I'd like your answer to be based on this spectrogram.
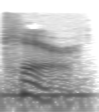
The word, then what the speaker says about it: Cahir: It's spelled C-A-H-I-R. His name is pronounced Kerr.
